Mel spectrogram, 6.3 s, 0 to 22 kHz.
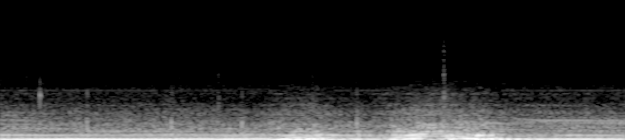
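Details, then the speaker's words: Audi TT Mk2 4-cylinder, aircon on auto with fan turned down: faint steady high whine over engine rumble that stops when AC is switched off; compressor whine from low refrigerant, fix is regassing. "You get you can get this background whining. I can hear it now. When you turn the aircon off, it stops."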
